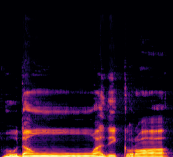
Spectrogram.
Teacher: یہ یا جو ہے یہ یا زائدہ ہے، یہاں پر اس کو ہم نے گرا دیا اور اس دال کو ہم نے کنیکٹ کیا واو کے ساتھ، ہدی و ذکری، وجوہ یومئذ برحمت منہ۔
